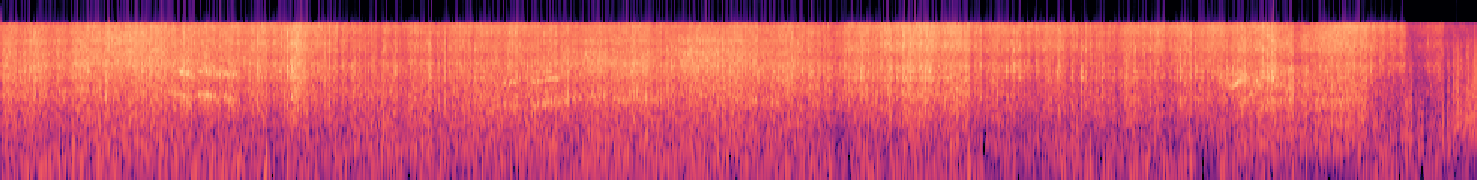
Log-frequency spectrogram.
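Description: Skis scrape and hiss over snow.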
